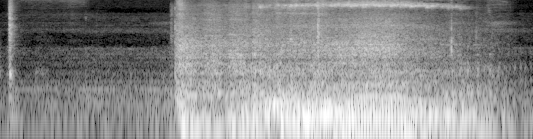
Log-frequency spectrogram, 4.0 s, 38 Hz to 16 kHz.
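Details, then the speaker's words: 2011 Hyundai i800 D4CB diesel that lost power on the motorway and won't start, cranked after glow plug light goes out: catches with a brief rumble for about two seconds then stalls; fault code P1185 logged, cause not confirmed. "now i'm going to start the engine so the engine start the engine starts and immediately stalls"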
